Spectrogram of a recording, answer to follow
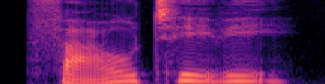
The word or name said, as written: farve-tv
